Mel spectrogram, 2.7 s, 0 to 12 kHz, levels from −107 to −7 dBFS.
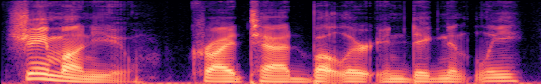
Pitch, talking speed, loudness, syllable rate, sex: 115 Hz, 155 wpm, -18 LUFS, 5.1 syllables/s, male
